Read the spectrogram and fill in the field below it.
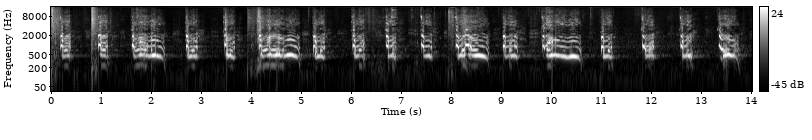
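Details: A one-year-old female Walker hound baying at a caged raccoon, only the second raccoon she has seen; loud, harmonic, drawn-out bawls repeated roughly every second, each rising then falling.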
